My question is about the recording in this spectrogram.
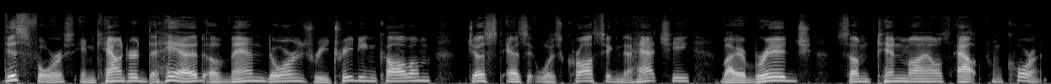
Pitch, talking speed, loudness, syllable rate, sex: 135 Hz, 150 wpm, -21 LUFS, 4.0 syllables/s, male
